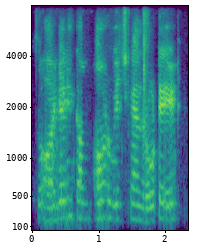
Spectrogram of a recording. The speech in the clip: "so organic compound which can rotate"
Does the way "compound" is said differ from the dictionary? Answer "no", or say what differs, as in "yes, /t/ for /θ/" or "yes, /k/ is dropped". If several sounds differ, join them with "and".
yes, /p/ is dropped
